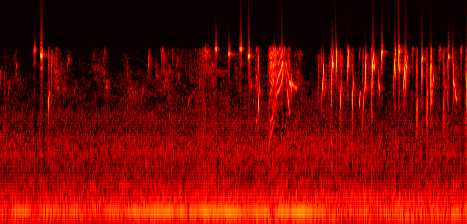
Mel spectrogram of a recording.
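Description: A European goldfinch sings a bright, tinkling twitter. Scattered high notes build into a rapid run of liquid chirps over a faint low hum.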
